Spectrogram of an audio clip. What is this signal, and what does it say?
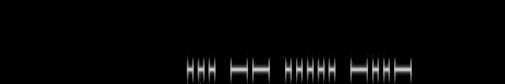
Morse code, heard as a keyed tone, about 22 wpm, 700 Hz. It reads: SM5X
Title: DXCC-100 Call Signs - 4 Characters - Repeated 2x - 22wpm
